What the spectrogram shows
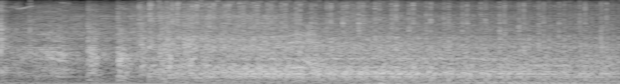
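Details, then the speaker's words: Vauxhall Astra saved from scrap, used only for one-mile trips: engine cranks, catches, then settles into a loud, rough rattling clatter after start-up; abnormal start-up noise, timing chain suspected (looks slack), head gasket not ruled out, unconfirmed. "it was making a horrible sound and a lot of you guys seem to think that that could be down to the timing chain so I really really want to check it out"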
